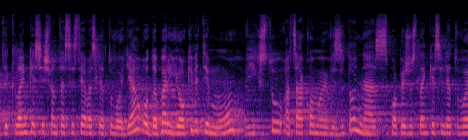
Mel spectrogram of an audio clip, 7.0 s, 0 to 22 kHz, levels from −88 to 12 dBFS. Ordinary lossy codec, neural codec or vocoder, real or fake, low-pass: Opus, 64 kbps; none; real; 14.4 kHz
